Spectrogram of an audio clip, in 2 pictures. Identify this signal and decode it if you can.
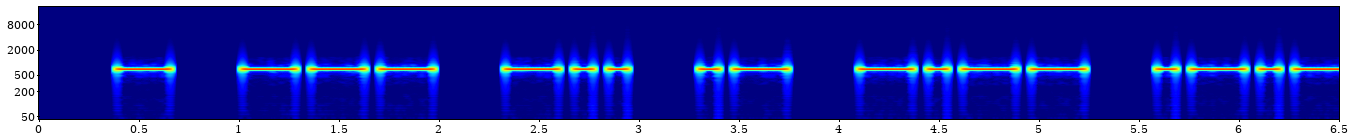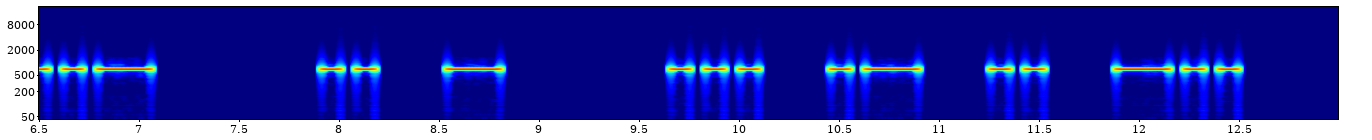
Morse code, heard as a keyed tone, about 14 wpm, spaced as for 12 wpm, 700 Hz. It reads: TODAY. IT SAID
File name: Morsekurs / Witze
